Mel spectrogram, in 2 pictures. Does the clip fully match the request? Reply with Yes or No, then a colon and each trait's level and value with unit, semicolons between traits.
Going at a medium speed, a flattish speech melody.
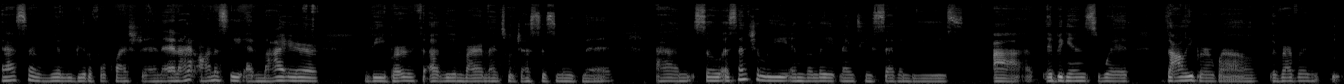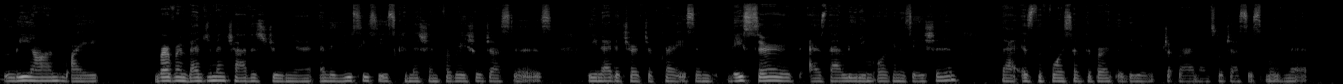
Yes: average, 150 wpm; narrow, 2.1 semitones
